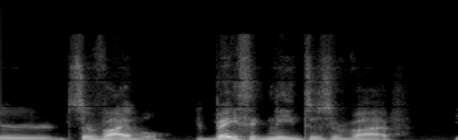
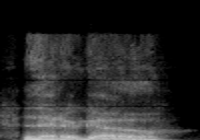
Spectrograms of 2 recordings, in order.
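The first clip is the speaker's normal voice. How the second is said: put-on superhero voice, deep, loud, pushed out; 5 semitones lower, 7 dB louder than usual. Speakers joking about how Batman talks, Batman voice. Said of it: "That's how Batman talks".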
